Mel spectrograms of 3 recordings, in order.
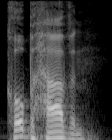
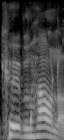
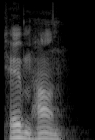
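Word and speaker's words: København: Copenhagen. – Copenhagen. Copenhagen. – Ja, ausgesprochen wird's. Pass auf, pass auf. Ich, ich sehe komplett euren Punkt mit dem V. Nur wird dieses AU, wird Köbenhauen ausgesprochen. Köbenhauen.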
